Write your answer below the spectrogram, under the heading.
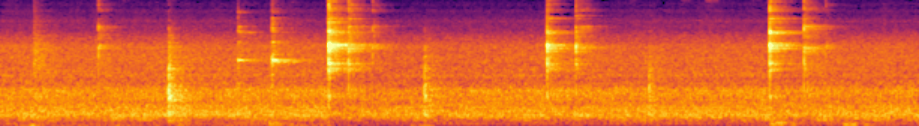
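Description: Metal spoon clinking on a glass bowl and glass jar as jamun (Java plums) are scooped and dropped into the jar: sharp clinks every second or so, the loudest about three seconds in.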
